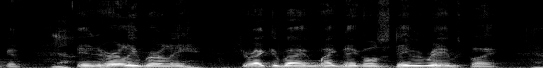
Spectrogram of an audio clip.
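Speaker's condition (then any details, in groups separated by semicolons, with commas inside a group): Parkinson's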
